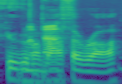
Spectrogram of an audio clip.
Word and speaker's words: Gugu Mbatha-Raw: Gugu Mbatha-Raw.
